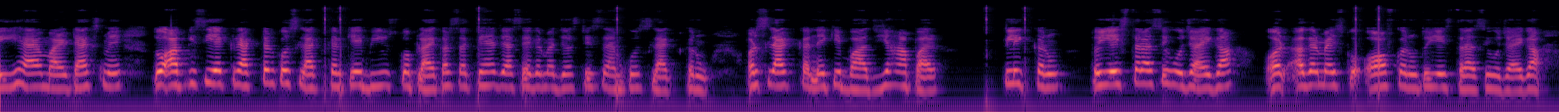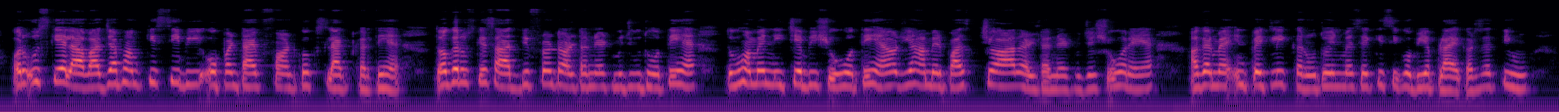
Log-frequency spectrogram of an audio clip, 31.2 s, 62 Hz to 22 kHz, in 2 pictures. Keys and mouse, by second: 3.0 click, 9.5 click, 12.9 click, 30.4 click.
